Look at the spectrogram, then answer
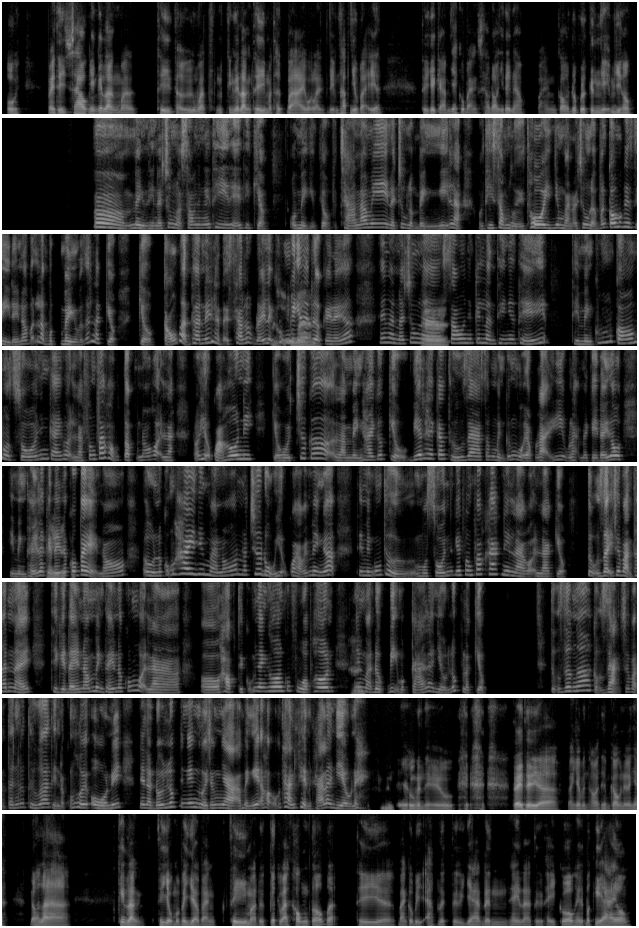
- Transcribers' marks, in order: static; laughing while speaking: "ấy, là"; distorted speech; tapping; laughing while speaking: "này"; laughing while speaking: "Mình hiểu, mình hiểu"; laugh
- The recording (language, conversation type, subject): Vietnamese, advice, Bạn có đang sợ phỏng vấn hoặc thi cử vì lo bị trượt không?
